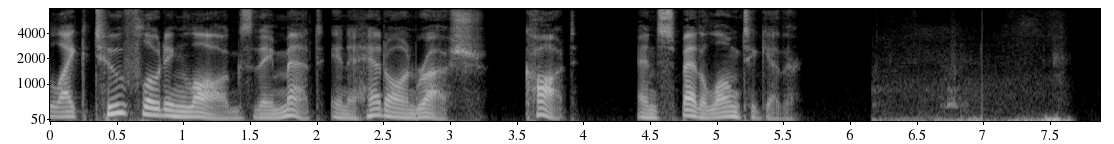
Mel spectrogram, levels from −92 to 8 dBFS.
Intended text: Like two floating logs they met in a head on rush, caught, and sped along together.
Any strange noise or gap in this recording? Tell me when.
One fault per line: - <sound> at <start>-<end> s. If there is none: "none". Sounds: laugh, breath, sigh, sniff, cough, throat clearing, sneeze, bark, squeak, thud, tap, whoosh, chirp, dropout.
- bark at 6.2-7.7 s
